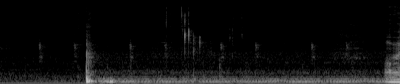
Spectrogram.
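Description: A sharp click about a second in, then a steady electrical hum of several low tones from a tape digitizer's circuit board being probed with metal tweezers. This is the hum the owner suspects comes from the board's chip.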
